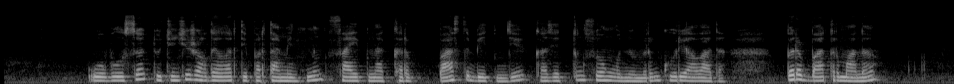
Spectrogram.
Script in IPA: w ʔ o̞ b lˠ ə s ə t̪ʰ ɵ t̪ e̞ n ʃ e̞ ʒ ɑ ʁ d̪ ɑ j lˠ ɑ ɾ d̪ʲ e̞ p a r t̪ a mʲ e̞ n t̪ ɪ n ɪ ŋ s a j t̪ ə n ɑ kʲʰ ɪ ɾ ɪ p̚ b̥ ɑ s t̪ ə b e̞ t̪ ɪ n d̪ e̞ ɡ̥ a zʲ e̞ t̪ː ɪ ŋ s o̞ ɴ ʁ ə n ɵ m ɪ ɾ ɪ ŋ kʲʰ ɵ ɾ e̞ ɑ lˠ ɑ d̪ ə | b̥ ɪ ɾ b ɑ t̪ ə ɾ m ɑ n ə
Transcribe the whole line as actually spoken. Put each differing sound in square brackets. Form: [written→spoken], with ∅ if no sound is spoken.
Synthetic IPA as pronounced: w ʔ o̞ b lˠ ə s ə t̪ʰ ɵ t̪ e̞ n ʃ e̞ ʒ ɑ ʁ d̪ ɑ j lˠ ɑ ɾ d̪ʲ e̞ p a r t̪ a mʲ e̞ n t̪ ɪ n ɪ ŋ s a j t̪ ə n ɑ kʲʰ ɪ ɾ ɪ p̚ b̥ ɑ s t̪ ə b e̞ t̪ ɪ n d̪ e̞ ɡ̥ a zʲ e̞ t̪ː ɪ ŋ s o̞ ɴ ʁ ə n ɵ m ɪ ɾ ɪ ŋ kʲʰ ɵ ɾ e̞ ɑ lˠ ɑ d̪ ə | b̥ ɪ ɾ b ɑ t̪ ə ɾ m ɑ n ə

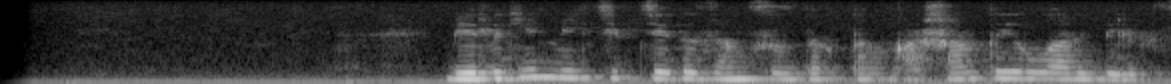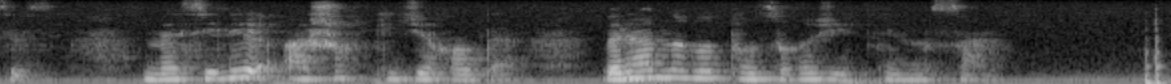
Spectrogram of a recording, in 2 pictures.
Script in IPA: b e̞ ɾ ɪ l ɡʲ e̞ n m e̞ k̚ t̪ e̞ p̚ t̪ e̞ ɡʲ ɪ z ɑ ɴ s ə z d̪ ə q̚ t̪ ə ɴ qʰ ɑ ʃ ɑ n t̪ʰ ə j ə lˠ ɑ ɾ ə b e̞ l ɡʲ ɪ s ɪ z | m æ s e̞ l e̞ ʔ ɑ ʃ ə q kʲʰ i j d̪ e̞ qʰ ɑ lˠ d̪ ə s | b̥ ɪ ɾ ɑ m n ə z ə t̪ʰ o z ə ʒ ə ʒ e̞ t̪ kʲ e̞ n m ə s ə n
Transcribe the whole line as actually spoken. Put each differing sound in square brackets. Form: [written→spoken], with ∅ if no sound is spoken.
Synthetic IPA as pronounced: b e̞ ɾ ɪ l ɡʲ e̞ n m e̞ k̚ t̪ e̞ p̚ t̪ e̞ ɡʲ ɪ z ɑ ɴ s ə z d̪ ə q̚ t̪ ə ɴ qʰ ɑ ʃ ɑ n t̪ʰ ə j ə lˠ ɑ ɾ ə b e̞ l ɡʲ ɪ s ɪ z | m æ s e̞ l e̞ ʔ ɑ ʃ ə q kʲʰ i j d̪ e̞ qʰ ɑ lˠ d̪ ə [s→∅] | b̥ ɪ ɾ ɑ [m→∅] n ə [z→ʁ] ə t̪ʰ o z ə [ʒ→ʁ] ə ʒ e̞ t̪ kʲ e̞ n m ə s [ə→ɑ] n

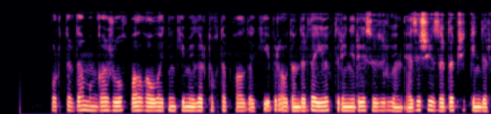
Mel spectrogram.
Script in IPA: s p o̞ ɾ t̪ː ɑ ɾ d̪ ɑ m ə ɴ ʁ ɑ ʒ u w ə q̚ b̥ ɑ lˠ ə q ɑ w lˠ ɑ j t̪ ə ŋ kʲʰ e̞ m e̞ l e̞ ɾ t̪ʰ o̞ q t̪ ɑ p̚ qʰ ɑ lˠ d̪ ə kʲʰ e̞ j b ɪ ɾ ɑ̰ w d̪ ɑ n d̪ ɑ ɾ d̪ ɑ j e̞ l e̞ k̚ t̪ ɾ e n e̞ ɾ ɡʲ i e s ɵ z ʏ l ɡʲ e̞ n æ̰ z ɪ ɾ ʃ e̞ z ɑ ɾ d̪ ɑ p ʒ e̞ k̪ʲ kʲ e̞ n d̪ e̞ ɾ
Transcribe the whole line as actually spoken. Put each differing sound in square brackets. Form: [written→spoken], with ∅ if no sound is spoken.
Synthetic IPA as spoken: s p o̞ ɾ t̪ː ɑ ɾ d̪ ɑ m ə ɴ ʁ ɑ ʒ u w ə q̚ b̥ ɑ lˠ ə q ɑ w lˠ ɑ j t̪ ə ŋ kʲʰ e̞ m e̞ l e̞ ɾ t̪ʰ o̞ q t̪ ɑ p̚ qʰ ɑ lˠ d̪ ə kʲʰ e̞ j b ɪ ɾ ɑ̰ w d̪ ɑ n d̪ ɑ ɾ d̪ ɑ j e̞ l e̞ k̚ t̪ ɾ e n e̞ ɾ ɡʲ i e s ɵ z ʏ l ɡʲ e̞ n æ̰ z ɪ ɾ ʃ e̞ z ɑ ɾ d̪ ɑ p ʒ e̞ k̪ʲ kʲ e̞ n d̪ e̞ ɾ

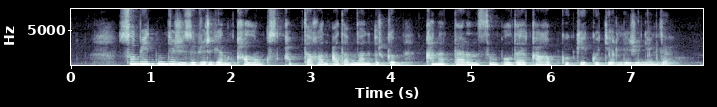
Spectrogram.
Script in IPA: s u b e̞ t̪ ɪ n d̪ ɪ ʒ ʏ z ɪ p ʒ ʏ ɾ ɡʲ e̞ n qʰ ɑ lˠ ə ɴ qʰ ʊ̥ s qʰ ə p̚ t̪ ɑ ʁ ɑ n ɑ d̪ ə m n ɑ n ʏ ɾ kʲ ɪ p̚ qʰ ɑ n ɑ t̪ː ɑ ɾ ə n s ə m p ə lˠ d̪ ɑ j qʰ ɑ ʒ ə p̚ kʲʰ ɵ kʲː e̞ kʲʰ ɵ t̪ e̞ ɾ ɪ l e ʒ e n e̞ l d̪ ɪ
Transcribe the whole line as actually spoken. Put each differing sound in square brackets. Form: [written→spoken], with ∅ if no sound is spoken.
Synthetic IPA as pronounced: s u b e̞ t̪ ɪ n d̪ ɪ ʒ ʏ z ɪ p ʒ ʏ ɾ ɡʲ e̞ [n→ɴ] qʰ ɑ lˠ ə ɴ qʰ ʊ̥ s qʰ [ə→ɑ] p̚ t̪ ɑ ʁ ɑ n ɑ d̪ [ə→ɑ] m n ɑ n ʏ ɾ kʲ ɪ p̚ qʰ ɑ n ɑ t̪ː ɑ ɾ ə n s ə m p ə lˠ d̪ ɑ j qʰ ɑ [ʒ→ʁ] ə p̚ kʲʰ ɵ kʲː e̞ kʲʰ ɵ t̪ e̞ ɾ ɪ l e ʒ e n e̞ l d̪ ɪ

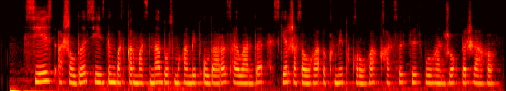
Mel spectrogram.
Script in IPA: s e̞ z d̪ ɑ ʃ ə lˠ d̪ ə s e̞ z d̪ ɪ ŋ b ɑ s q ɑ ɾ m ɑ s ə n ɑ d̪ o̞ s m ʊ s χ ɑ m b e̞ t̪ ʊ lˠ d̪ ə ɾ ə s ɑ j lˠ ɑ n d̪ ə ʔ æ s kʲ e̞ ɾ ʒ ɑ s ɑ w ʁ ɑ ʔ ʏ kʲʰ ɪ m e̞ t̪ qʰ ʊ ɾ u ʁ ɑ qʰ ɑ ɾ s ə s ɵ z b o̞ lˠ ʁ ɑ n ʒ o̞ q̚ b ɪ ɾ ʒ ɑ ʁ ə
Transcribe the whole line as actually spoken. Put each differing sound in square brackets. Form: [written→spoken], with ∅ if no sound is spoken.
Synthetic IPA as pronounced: s e̞ z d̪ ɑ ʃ ə lˠ d̪ ə s e̞ z d̪ ɪ ŋ b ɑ s q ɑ ɾ m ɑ s ə n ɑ d̪ o̞ s m ʊ [s→∅] χ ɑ m b e̞ t̪ ʊ lˠ d̪ [ə→ɑ] ɾ ə s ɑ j lˠ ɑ n d̪ ə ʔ æ s kʲ e̞ ɾ ʒ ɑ s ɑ w ʁ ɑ ʔ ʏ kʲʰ ɪ m e̞ t̪ qʰ ʊ ɾ u ʁ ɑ qʰ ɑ ɾ s ə s ɵ z b o̞ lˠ ʁ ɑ n ʒ o̞ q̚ b ɪ ɾ ʒ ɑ ʁ ə

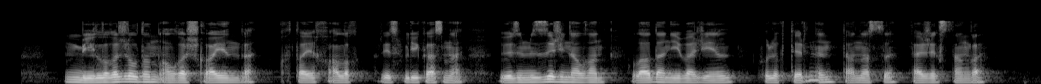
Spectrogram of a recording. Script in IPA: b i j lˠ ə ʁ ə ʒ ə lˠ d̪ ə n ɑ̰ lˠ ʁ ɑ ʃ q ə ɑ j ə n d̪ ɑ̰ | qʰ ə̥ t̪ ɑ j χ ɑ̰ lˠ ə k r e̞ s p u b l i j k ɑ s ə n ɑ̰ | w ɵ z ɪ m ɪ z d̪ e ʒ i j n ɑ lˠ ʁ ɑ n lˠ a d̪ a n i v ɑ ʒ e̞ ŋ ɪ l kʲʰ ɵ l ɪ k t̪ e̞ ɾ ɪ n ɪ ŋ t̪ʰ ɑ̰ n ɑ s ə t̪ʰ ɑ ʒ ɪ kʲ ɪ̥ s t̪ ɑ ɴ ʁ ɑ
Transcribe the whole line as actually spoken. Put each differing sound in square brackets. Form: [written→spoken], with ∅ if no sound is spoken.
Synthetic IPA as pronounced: b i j lˠ ə ʁ ə ʒ ə lˠ d̪ ə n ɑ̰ lˠ ʁ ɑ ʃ q ə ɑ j ə n d̪ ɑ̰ | qʰ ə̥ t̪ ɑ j χ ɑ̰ lˠ ə [k→q] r e̞ s p u b l i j k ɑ s ə n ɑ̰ | w ɵ z ɪ m ɪ z d̪ e ʒ i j n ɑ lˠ ʁ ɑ n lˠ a d̪ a n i v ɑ ʒ e̞ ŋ ɪ l kʲʰ ɵ l ɪ k t̪ e̞ ɾ ɪ n ɪ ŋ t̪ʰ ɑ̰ n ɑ s ə t̪ʰ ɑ ʒ ɪ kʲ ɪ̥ s t̪ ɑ ɴ ʁ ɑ

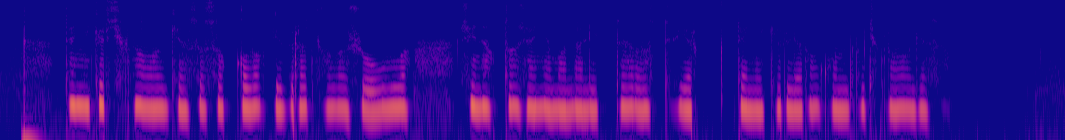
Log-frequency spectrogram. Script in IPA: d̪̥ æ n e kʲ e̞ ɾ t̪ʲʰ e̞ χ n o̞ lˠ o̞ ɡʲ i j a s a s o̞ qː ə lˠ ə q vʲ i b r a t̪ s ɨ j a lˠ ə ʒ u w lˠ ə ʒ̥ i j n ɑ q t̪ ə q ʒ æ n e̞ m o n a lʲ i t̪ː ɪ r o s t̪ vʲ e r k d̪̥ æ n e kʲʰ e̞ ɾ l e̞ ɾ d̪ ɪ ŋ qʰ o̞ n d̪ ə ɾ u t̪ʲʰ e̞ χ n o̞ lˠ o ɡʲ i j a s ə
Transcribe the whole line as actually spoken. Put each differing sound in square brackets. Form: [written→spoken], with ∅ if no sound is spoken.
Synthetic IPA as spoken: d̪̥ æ n e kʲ e̞ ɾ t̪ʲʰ e̞ χ n o̞ lˠ o̞ ɡʲ i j a s [a→ə] s o̞ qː ə lˠ ə q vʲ i b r a t̪ s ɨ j a lˠ ə ʒ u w lˠ ə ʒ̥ i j n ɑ q t̪ ə q ʒ æ n e̞ m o n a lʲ i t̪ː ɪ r o s t̪ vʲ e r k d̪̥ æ n e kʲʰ e̞ ɾ l e̞ ɾ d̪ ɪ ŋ qʰ o̞ n d̪ ə ɾ u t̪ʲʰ e̞ χ n o̞ lˠ o ɡʲ i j a s ə

